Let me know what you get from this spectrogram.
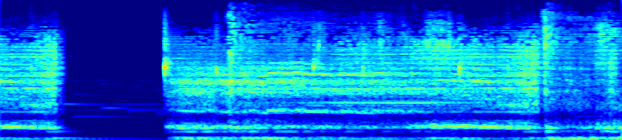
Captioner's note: women screami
